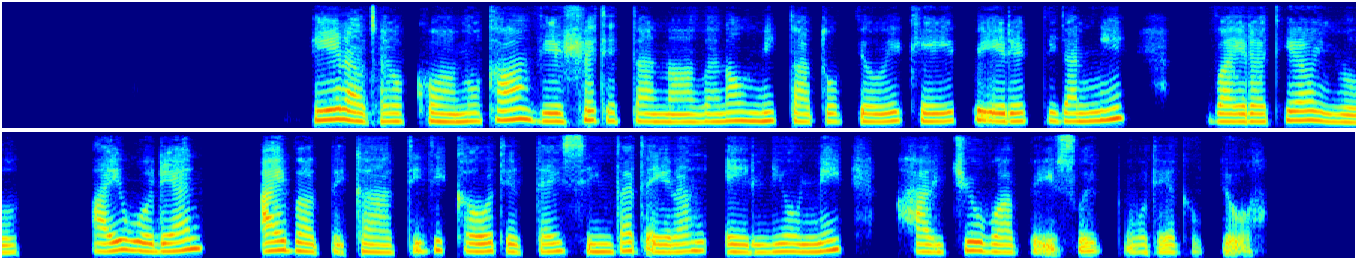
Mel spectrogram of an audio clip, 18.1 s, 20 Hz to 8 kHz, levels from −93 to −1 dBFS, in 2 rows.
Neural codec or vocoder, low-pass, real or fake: codec, 16 kHz, 1.1 kbps, Voila-Tokenizer; 7.2 kHz; fake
